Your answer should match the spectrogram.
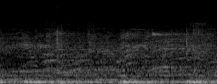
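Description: Volleyballs being hit and bouncing on a hardwood gym floor during warm-up, a few sharp smacks echoing in a large hall, the clearest near the end, over players' chatter and a steady low hum.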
